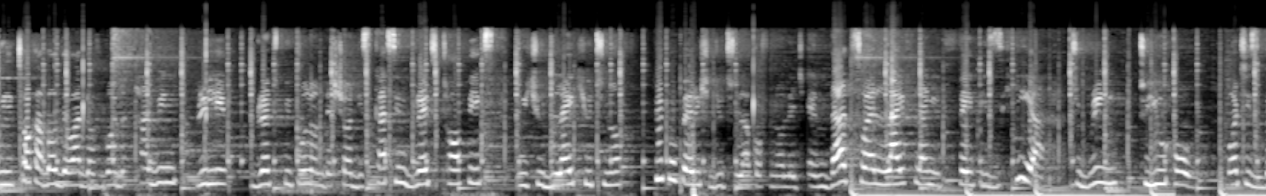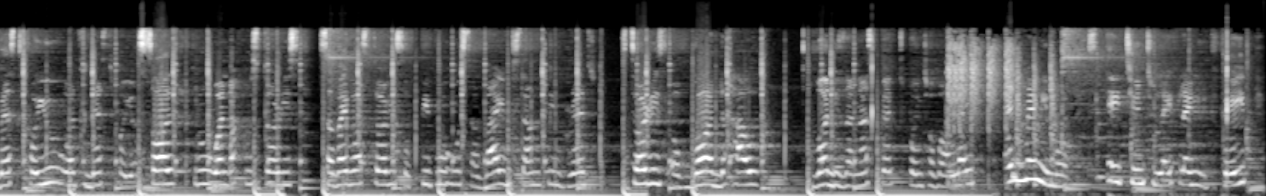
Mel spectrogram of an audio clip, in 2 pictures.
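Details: Adult female speaker; fluent speech.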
